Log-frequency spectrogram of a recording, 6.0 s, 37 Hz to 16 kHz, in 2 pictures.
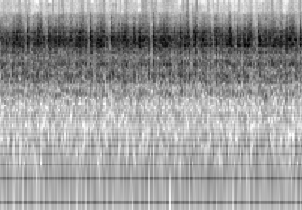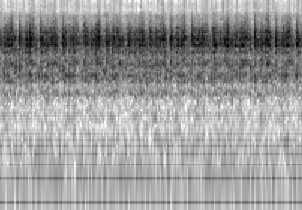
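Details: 1991 Ford 7.3 IDI diesel: deep, uneven clatter at idle with no steady firing rhythm; rough idle, owner suspects bad injectors.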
